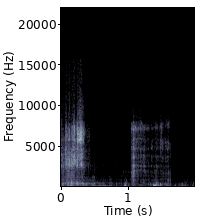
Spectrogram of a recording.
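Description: Near silence, with a faint brief hiss about a second in.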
